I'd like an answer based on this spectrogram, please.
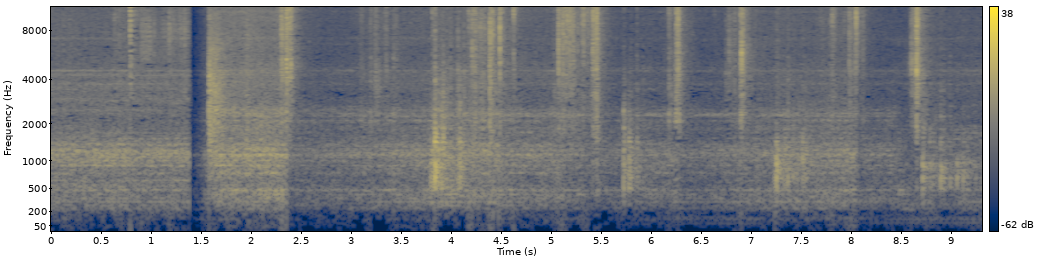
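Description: Kernels of raw sweet corn pried off the cob by hand: irregular small snaps and clicks as kernels break free and drop onto a ceramic plate, with a brief break in the sound about a second and a half in.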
